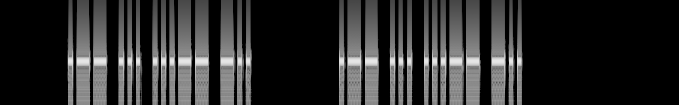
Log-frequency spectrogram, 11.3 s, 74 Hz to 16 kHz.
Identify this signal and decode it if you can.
Morse code, heard as a keyed tone, about 17 wpm, 700 Hz. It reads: WS3D WS3D
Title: USA Call Signs - 4 Characters - Repeated 2x - 17wpm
